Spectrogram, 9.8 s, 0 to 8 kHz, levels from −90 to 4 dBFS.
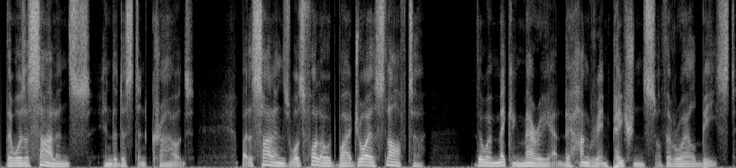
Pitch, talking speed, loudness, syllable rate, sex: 120 Hz, 165 wpm, -21 LUFS, 5.3 syllables/s, male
